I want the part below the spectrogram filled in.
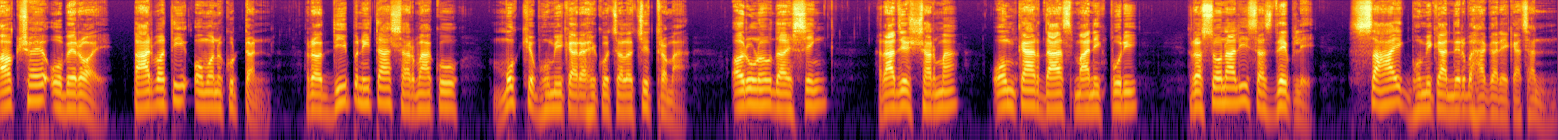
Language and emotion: Nepali, neutral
